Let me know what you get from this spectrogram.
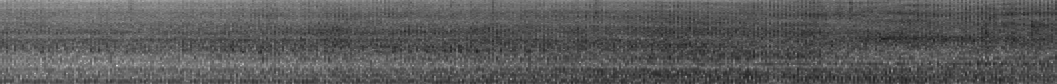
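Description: Diesel-electric locomotive running as it hauls a passenger train past, a steady engine hum growing louder as it approaches. Then steel wheels rumble and clatter on the rails as the coaches roll by.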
